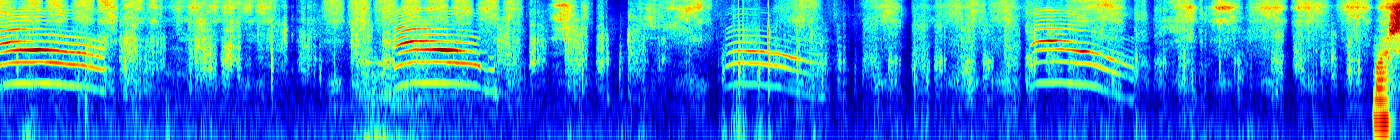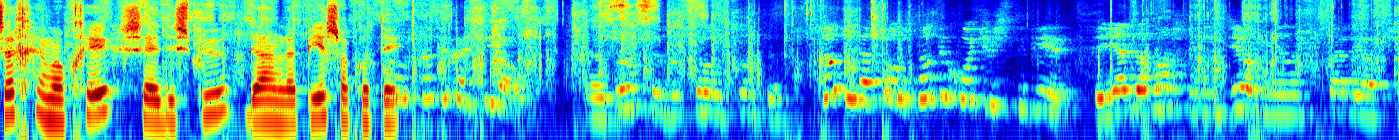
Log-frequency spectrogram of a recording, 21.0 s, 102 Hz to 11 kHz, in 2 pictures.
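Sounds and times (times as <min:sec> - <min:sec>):
cat meowing: 0:00.0 - 0:00.8, 0:02.6 - 0:04.0, 0:05.4 - 0:06.3, 0:07.6 - 0:08.7
speech: 0:10.3 - 0:13.7, 0:15.0 - 0:17.2.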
